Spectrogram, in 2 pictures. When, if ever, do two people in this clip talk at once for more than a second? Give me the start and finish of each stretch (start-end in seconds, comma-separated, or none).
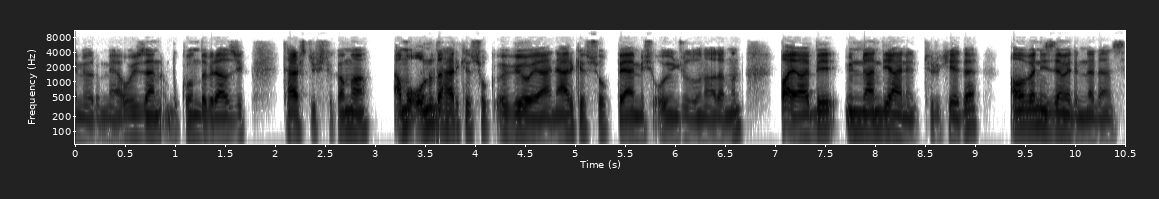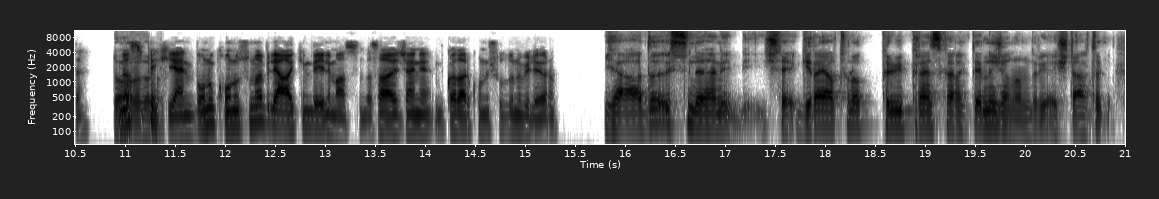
none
